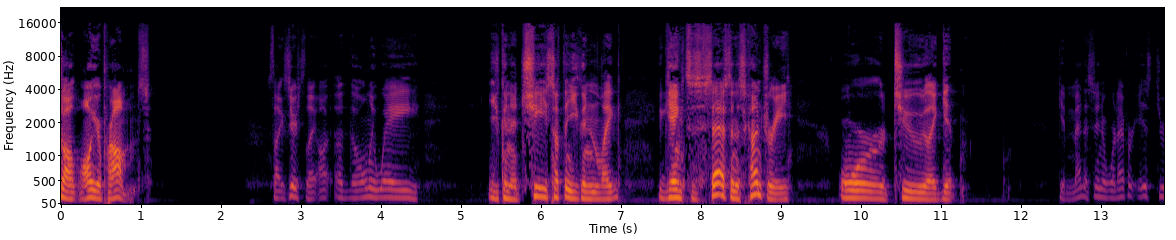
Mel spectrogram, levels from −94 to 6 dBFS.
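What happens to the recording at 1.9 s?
At 1.9 s you're right at the tail of some zipper noise running from 0.60 to 1.96 s: the level drops about 20 dB in unsmoothed 1 dB steps, around ten a second, so you hear a ticking zip under the speech.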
